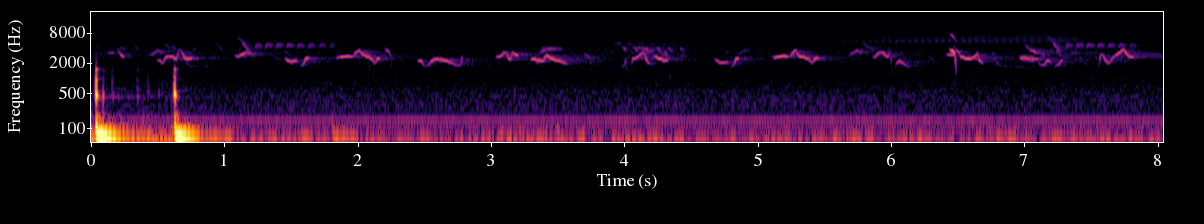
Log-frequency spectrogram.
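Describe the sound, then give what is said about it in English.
A wild bird calls in a steady series of short, high, twittering chirps that run throughout, fairly soft over a low constant hum, with a brief thump at the start and no talking. “That's him. It's a wild bird.”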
